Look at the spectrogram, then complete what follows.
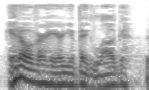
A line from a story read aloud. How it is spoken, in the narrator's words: the Reverend sighed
